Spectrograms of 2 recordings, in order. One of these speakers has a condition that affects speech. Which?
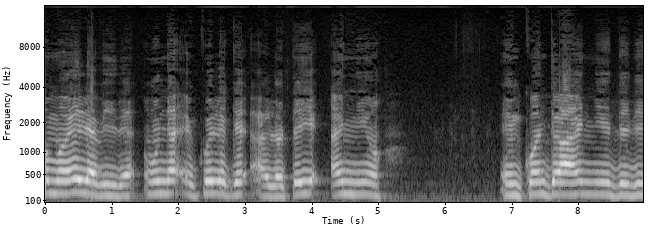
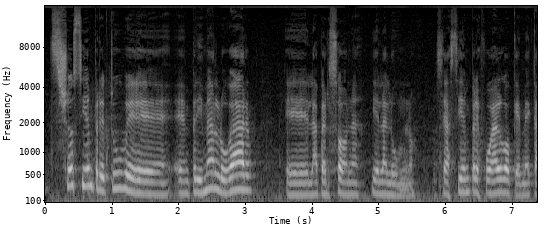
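The first: cerebral palsy; cerebral palsy from birth, delivery injury; age 31, past rehabilitation.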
